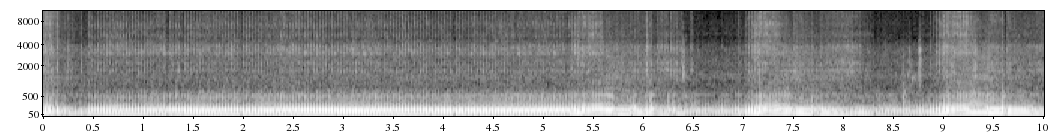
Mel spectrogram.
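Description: VW Golf 3 GTI's 8-valve four-cylinder engine, the 115 PS version, heard from behind at the tailpipe. It idles steadily at first, and from about halfway on the throttle is blipped three times, the revs rising and falling each time.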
